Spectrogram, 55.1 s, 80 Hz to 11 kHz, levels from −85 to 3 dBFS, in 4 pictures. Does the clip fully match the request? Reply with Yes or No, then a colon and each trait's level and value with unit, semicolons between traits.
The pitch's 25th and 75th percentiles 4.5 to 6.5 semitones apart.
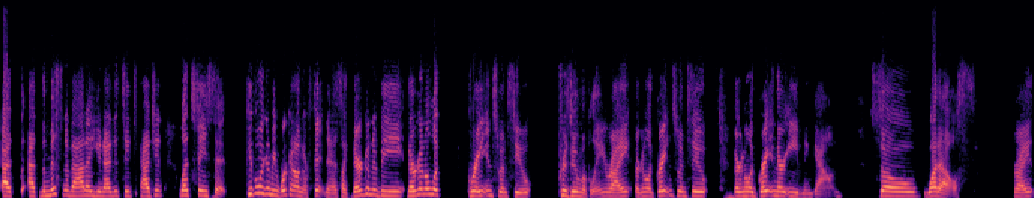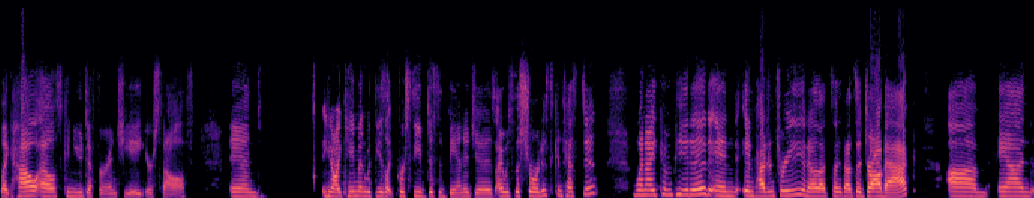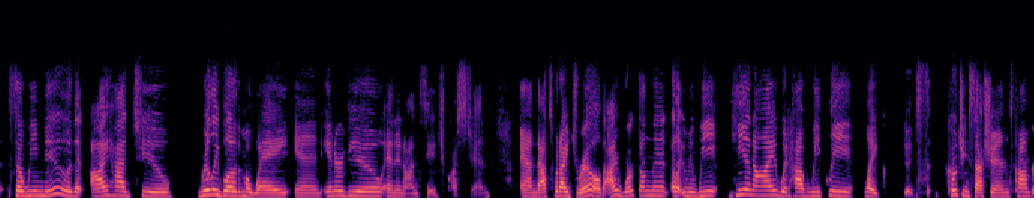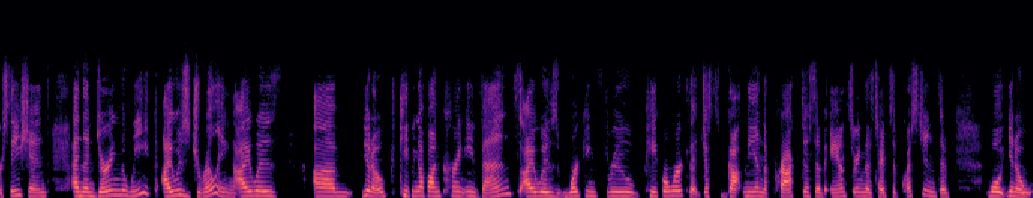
No: average, 2.8 semitones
